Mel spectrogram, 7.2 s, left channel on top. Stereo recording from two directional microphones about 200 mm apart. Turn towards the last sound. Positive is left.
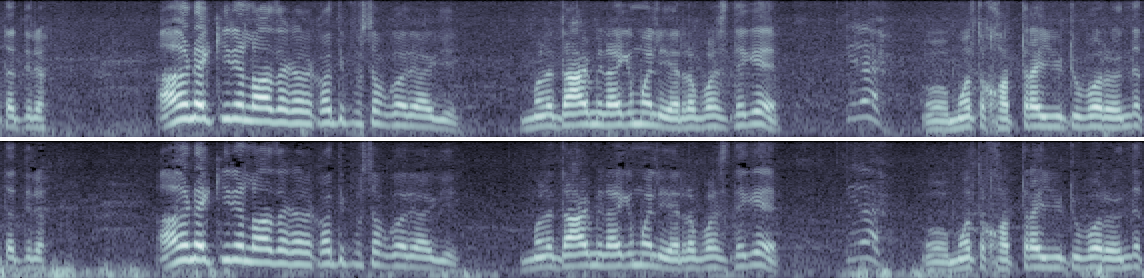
turn(degrees=15)  # may be behind; listen again after turning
